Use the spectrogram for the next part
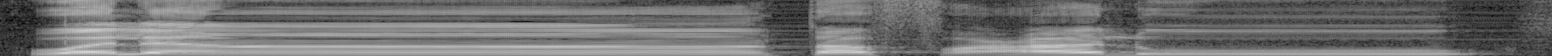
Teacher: وَلَن تَفْعَلُوا، یہاں پہ آپ دیکھیں یہ نون ساکن آیا، اور نون ساکن کے بعد کوئی حرف اظہار نہیں ہے حروف حلقی میں سے، لہٰذا یہاں پر اخفا ہوگا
